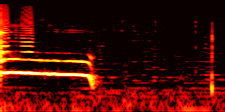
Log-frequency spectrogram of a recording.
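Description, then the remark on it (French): A single loud, sustained wolf howl holds a steady pitch for over a second before sliding down and cutting off, followed by near quiet and one faint click. “Euh, à ce moment-là, à la dernière attaque du loup, vous entendez dans la forêt, par ici, des, des pas qui font.”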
